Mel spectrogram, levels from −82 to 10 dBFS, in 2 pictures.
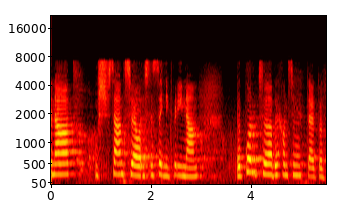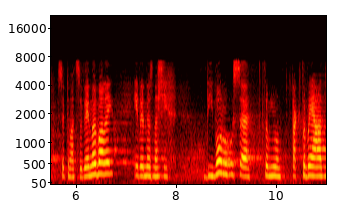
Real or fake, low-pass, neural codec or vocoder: fake; 7.2 kHz; codec, 16 kHz, 0.5 kbps, X-Codec, HuBERT features, trained on general audio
